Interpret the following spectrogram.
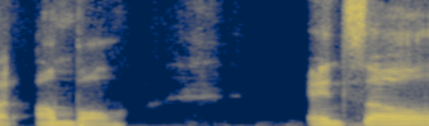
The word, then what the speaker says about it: Humble: it yeah where well it's spelled with an H but we all call it humble it's instead of humble we call it humble and so like I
